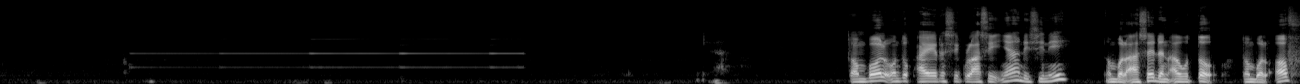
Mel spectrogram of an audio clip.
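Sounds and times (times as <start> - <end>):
electronic beep tone: 1.3 - 5.3.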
